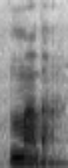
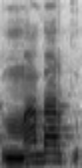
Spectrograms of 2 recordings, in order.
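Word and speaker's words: mother: direct লেসনে চলে যাই মাদা এই শব্দটাকে আমরা মাদার না পড়ে আর টাকে সাইলেন্ট রেখে মাদা পড়বো ওকে তাহলে মাদা বিকাশ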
